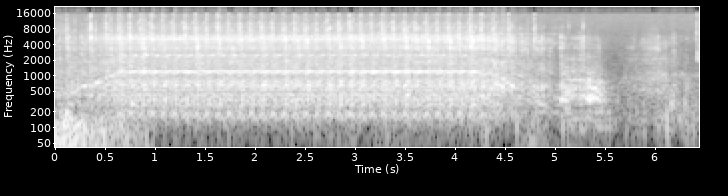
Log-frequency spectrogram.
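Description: A sewing machine stitches quilt pieces, sewing along either side of a marked line in one continuous, fast, close-up run before slowing and stopping, followed by light handling noise.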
